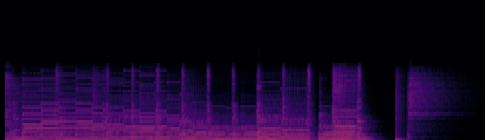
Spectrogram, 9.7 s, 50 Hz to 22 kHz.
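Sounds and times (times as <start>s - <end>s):
tango music intro: 0.2s - 7.6s.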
